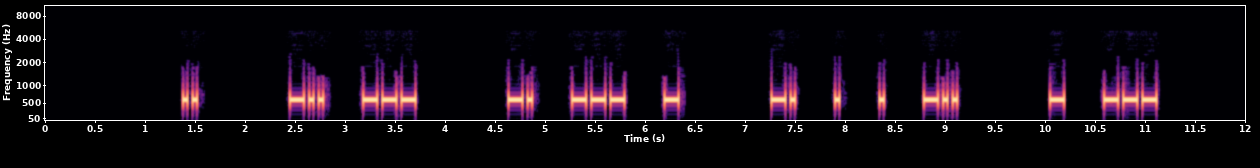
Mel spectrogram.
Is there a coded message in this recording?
Yes: Morse code from 1.4 to 11.1 s, heard as a keyed tone, about 25 wpm, spaced as for 15 wpm, 600 Hz. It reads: I DO NOT NEED TO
